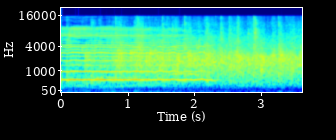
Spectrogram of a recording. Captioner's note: applause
